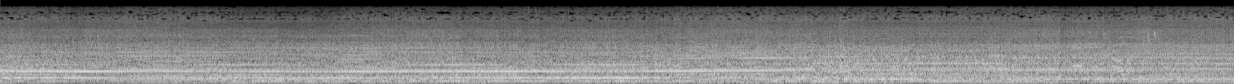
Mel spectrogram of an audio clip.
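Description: A racing car engine whines loudly at high revs, its pitch slowly rising and shifting through gears.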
